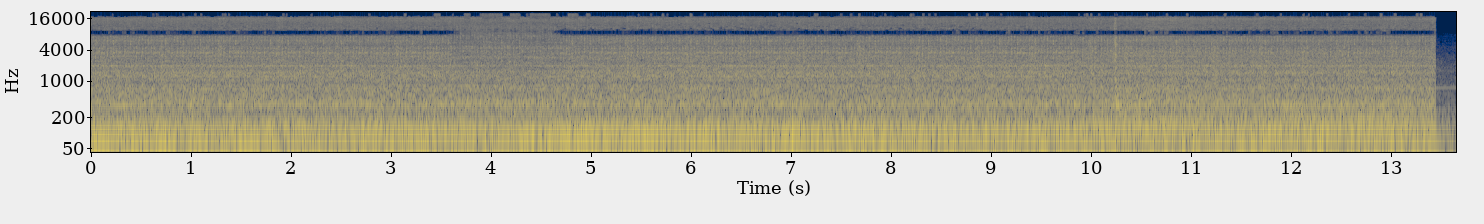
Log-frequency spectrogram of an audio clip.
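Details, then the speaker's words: Buick Enclave after the leaking AC hose was found, engine idling: the load shifts slightly as the AC compressor cycles on and off, sounding normal; the AC then runs ice cold. "Alright guys, so there's our AC compressor. If you can see, it's turning on and off"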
